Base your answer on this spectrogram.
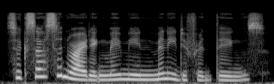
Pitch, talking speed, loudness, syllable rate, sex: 240 Hz, 175 wpm, -18 LUFS, 5.0 syllables/s, female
